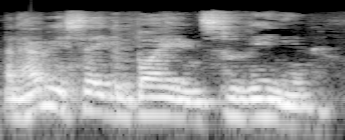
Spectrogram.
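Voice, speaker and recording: A man's voice: mid-range voice, animated, brisk, darkish tone. A man hosting a casual chat from home, talking hesitantly with many restarts. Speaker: podcast host. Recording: echoey room, dull sound, faint noise.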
